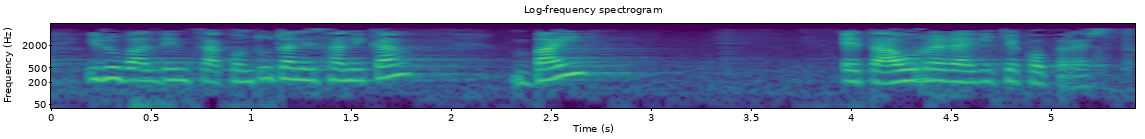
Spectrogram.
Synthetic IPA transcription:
iɾuβald̪int͡sako̞nt̪ut̪anisanikam | baj | e̞t̪aːwre̞ɾae̞ɣit̪e̞ko̞pɾe̞st̪

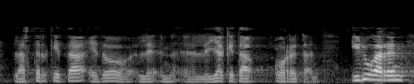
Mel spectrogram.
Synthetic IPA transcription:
last̪e̞ɾke̞t̪aʔe̞ðo̞lle̞jake̞t̪ao̞re̞t̪a̰n | iɾuɣare̞n

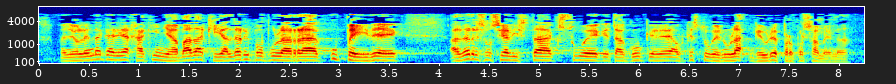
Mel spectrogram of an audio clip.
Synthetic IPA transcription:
baɲo̞le̞ːnd̪akaɾiaʝakiɲaβað̞akiald̪e̞ripo̞pularakupe̞iðe̞k | ald̪e̞rðiso̞sialist̪aksue̞ke̞t̪aɡuke̞ɾe̞awɾke̞st̪uɣ̞e̞nulaɣe̞wɾe̞pɾo̞po̞same̞na̰

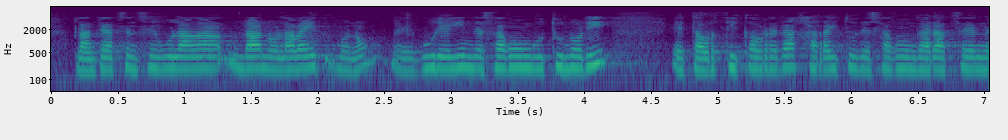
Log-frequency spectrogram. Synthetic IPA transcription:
plant̪e̞at͡se̞nsajɣ̞ulad̪ano̞laβ̞ajt̪bwe̞no̞ɣuɾeːɣind̪e̞saɣ̞uŋɡut̪uno̞ɾi | e̞t̪aoɾt̪ikawre̞ɾaʝarajt̪uð̞e̞saɣ̞uŋɡaɾat͡se̞n

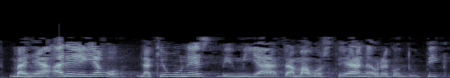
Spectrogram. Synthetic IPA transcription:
bajɲaʔaɾeɣ̞e̞jaɣ̞o̞ðakiɣ̞une̞zbimiʎat̪aːmaβ̞o̞st̪e̞anawre̞ko̞nt̪ut̪ik

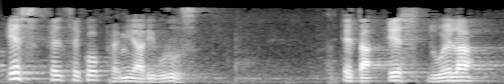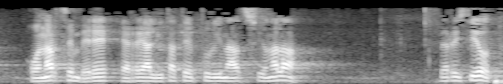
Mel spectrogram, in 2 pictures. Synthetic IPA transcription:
e̞se̞lt͡se̞ko̞pɾe̞miaɾiβ̞uɾus | e̞t̪ae̞zd̪ue̞la | o̞naɾt͡se̞mbe̞ɾe̞ːre̞alit̪at̪e̞puɾinasio̞nala | be̞risd̪io̞t̪

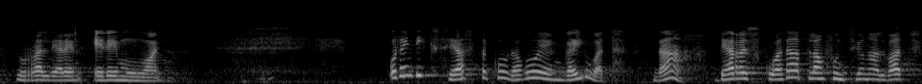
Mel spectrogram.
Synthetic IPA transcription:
lurald̪e̞aɾe̞ne̞ɾe̞muan | o̞ɾajnd̪ikse̞ast̪e̞ko̞ðaɣ̞o̞e̞ŋɡajluβat̪ | d̪abe̞are̞sko̞aðaplaɱfunt͡sio̞nalβat̪

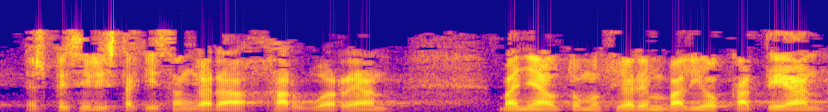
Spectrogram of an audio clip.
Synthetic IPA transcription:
e̞spe̞sjalist̪akisaŋɡaɾaʝarɣuare̞an | bajɲaːwt̪o̞mo̞sioaɾe̞mbalio̞kat̪e̞an

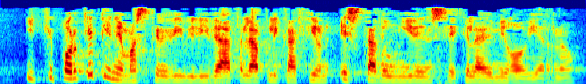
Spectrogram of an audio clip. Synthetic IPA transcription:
ikepo̞ɾke̞t̪je̞ne̞maskɾe̞ðiβ̞iliðaðlaːplikaθjo̞nest̪aðouniðẽ̞nse̞ke̞laðe̞miɣ̞o̞β̞je̞ɾno̞

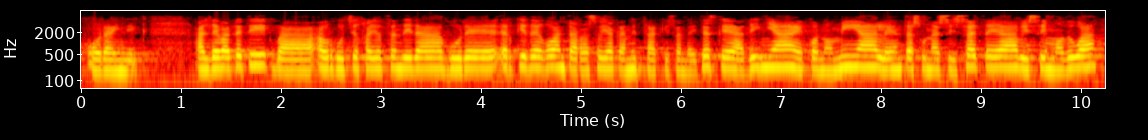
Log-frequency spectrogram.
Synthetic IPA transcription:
o̞ɾajnd̪ik | ald̪e̞β̞at̪e̞t̪ikbaawɾɣut͡ʃiʝajo̞t͡se̞nd̪iɾaɣ̞uɾe̞ːɾkið̞e̞ɣ̞o̞ant̪aːraso̞jakanit͡sakisand̪ajt̪e̞ske̞aðiɲae̞ko̞no̞miale̞ːnt̪asunasisat̪e̞aβ̞isimo̞ð̞ua

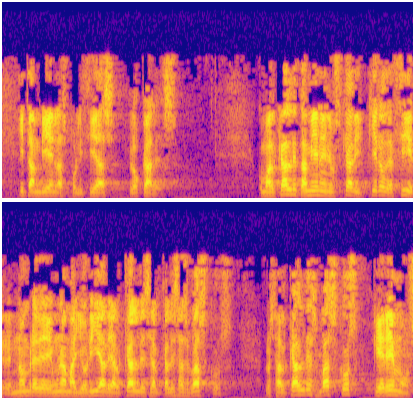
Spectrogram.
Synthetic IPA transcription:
it̪ambje̞nlaspo̞liθiazlo̞kale̞̰s | ko̞moalkald̪e̞t̪ambje̞nenewskaðikje̞ɾo̞ð̞e̞θiɾe̞nːõmbɾe̞ðe̞unamaʝo̞ɾiaðe̞alkald̪e̞sialkaldesazβaskos | lʔo̞salkald̪e̞zβasko̞ske̞ɾe̞mos

